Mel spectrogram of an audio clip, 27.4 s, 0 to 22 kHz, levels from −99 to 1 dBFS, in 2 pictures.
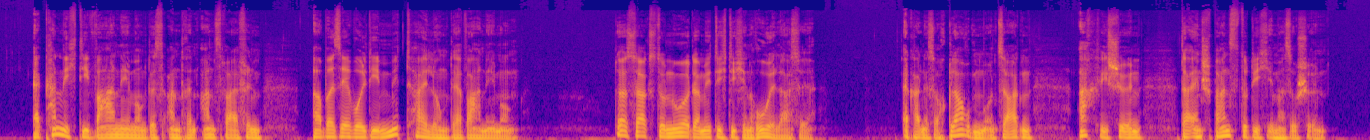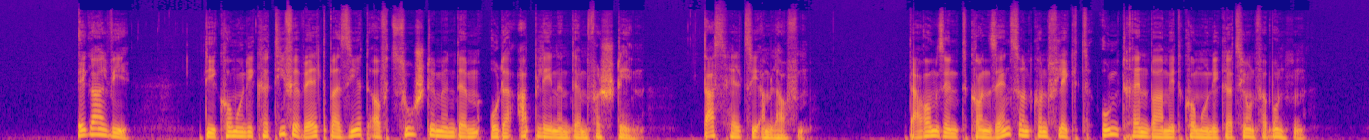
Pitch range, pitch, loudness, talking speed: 75-115 Hz, 95 Hz, -20 LUFS, 145 wpm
